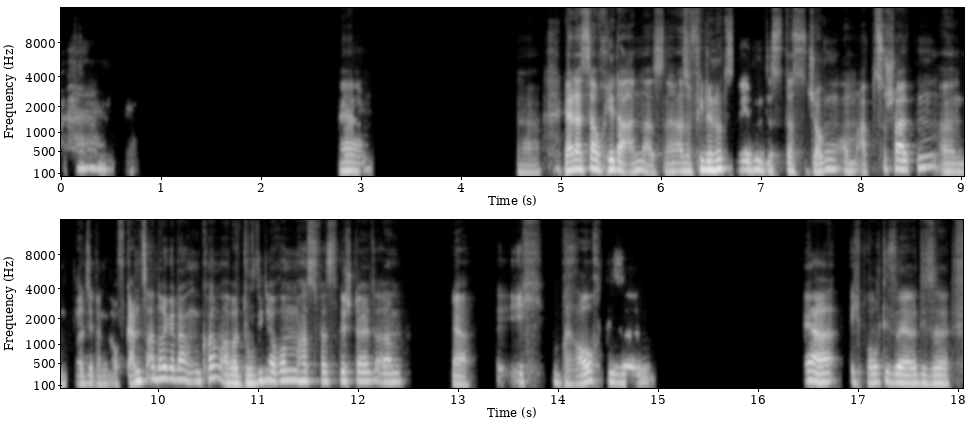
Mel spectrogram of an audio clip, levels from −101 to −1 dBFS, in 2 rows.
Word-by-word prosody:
Ah, 165 Hz, +1 st, -6 dB
okay. 150 Hz, -4 st, -15 dB, 2.1 s
Ja. 135 Hz, +2 st, -2 dB, 1.5 s
Ja. 115 Hz, 0 st, -9 dB, 0.2 s
Ja 135 Hz, -, +7 dB
da 160 Hz, -, +9 dB
ist 155 Hz, -, +1 dB
ja 165 Hz, -, +8 dB
auch 150 Hz, -, +1 dB
jeder 155 Hz, -5 st, +5 dB
anders, 120 Hz, -4 st, -4 dB
ne? 125 Hz, +2 st, -4 dB
Also, 130 Hz, 0 st, 0 dB
viele 150 Hz, +3 st, +6 dB
nutzen 165 Hz, -1 st, +3 dB
eben 150 Hz, 0 st, +1 dB
das 135 Hz, +1 st, -5 dB
das 130 Hz, -2 st, -3 dB
Joggen, 145 Hz, +6 st, 0 dB
um 130 Hz, -2 st, -5 dB
abzuschalten, 165 Hz, +7 st, -1 dB
ähm, 120 Hz, -1 st, -4 dB
weil 125 Hz, -1 st, -5 dB
sie 130 Hz, -, -3 dB
dann 120 Hz, -1 st, -8 dB
auf 110 Hz, -, -11 dB
ganz 160 Hz, +1 st, +2 dB
andere 205 Hz, -1 st, +2 dB
Gedanken 180 Hz, -5 st, 0 dB
kommen, 205 Hz, +5 st, -1 dB
aber 130 Hz, -5 st, +3 dB
du 130 Hz, +1 st, 0 dB
wiederum 170 Hz, +1 st, +1 dB
hast 160 Hz, 0 st, 0 dB
festgestellt, 160 Hz, 0 st, -1 dB
ähm: 145 Hz, +1 st, -2 dB, 0.5 s
„Ja, 120 Hz, -3 st, -2 dB, 0.2 s
i -, -, -12 dB, 0.2 s
ich 140 Hz, -, -9 dB
brauche 135 Hz, +2 st, 0 dB
diese“ 140 Hz, -1 st, -2 dB, 1.5 s
ja, 150 Hz, -2 st, +5 dB
ich 150 Hz, -1 st, -8 dB
brauche 140 Hz, +1 st, -1 dB
diese 140 Hz, -3 st, +3 dB
diese, 130 Hz, -1 st, 0 dB
145 Hz, 155 wpm, -23 LUFS, 130-160 Hz, 2.1 s, da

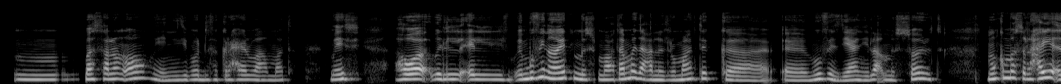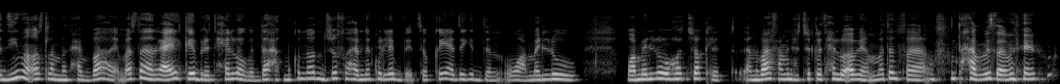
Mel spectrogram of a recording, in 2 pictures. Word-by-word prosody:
إمم 220 Hz, -1 st, -3 dB, 0.3 s
مثلًا 245 Hz, +1 st, 0 dB
آه، 285 Hz, +3 st, 0 dB
يعني 195 Hz, -3 st, -6 dB
دي 210 Hz, -, -4 dB
برضو 210 Hz, 0 st, -4 dB
فكرة 215 Hz, 0 st, -8 dB
حلوة 220 Hz, 0 st, -4 dB
عامةً، 200 Hz, +1 st, -8 dB, 0.4 s
ماشي 245 Hz, +2 st, -2 dB, 0.4 s
هو 240 Hz, +1 st, +6 dB
ال 235 Hz, 0 st, +1 dB
ال 225 Hz, -1 st, -2 dB, 0.2 s
الmovie 315 Hz, +5 st, +2 dB
night 280 Hz, +1 st, +3 dB
مش 230 Hz, -2 st, -2 dB
معتمد 245 Hz, +7 st, +1 dB
على 215 Hz, -4 st, 0 dB
الromantic 240 Hz, +7 st, -2 dB, 0.2 s
آآ 185 Hz, -1 st, -4 dB
movies 240 Hz, -6 st, -1 dB
يعني، 195 Hz, +1 st, -2 dB
لأ 230 Hz, +2 st, -3 dB
مش 205 Hz, -2 st, -7 dB
شرط، 245 Hz, +3 st, -2 dB, 0.5 s
ممكن 265 Hz, +5 st, +1 dB
مسرحية 290 Hz, +1 st, +3 dB
قديمة 245 Hz, +4 st, +2 dB
أصلًا 245 Hz, -2 st, 0 dB
بنحبها، 215 Hz, +1 st, -1 dB
مثلًا 245 Hz, +3 st, +2 dB
العيال 230 Hz, +4 st, +5 dB
كبرت 235 Hz, -6 st, +2 dB
حلوة 250 Hz, +3 st, +1 dB
وبتضحَّك، 210 Hz, +2 st, -3 dB
ممكن 260 Hz, +5 st, -3 dB
نقعد 275 Hz, 0 st, 0 dB
نشوفها 265 Hz, +3 st, -1 dB
وإحنا 225 Hz, -1 st, +1 dB
بناكل 235 Hz, +1 st, -3 dB
لِب، 235 Hz, -2 st, 0 dB
It's 210 Hz, -2 st, -9 dB
Okay 220 Hz, +4 st, -6 dB
عادي 235 Hz, -2 st, -1 dB
جدًا، 205 Hz, -4 st, -6 dB
وأعمل 205 Hz, +2 st, -2 dB
له 220 Hz, -4 st, +1 dB, 0.5 s
وأعمل 230 Hz, +3 st, +4 dB
له 255 Hz, -2 st, +5 dB
hot -, -, -9 dB
chocolate، 255 Hz, -7 st, -4 dB
أنا 210 Hz, 0 st, +1 dB
باعرف 245 Hz, +1 st, +4 dB
أعمل 240 Hz, 0 st, +3 dB
hot -, -, -8 dB
chocolate 240 Hz, -1 st, -2 dB
حلو 240 Hz, -2 st, +2 dB
أوي 230 Hz, 0 st, +4 dB
عامةً، 205 Hz, +3 st, -2 dB, 0.6 s
فمتحمسة 265 Hz, -3 st, +3 dB
أعملها 245 Hz, +2 st, +3 dB
له. 260 Hz, -, -13 dB
230 Hz, 175 wpm, -25 LUFS, 215-255 Hz, 0.6 s, هو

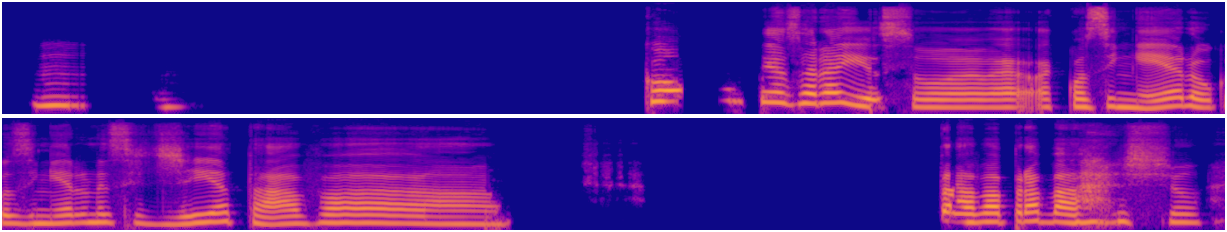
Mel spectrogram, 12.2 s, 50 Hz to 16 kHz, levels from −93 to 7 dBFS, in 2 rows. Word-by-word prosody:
Hum. 260 Hz, 0 st, -3 dB, 0.3 s
Uhum. 215 Hz, 0 st, -16 dB, 2.3 s
Com 375 Hz, 0 st, +6 dB, 0.2 s
certeza, 345 Hz, -4 st, -2 dB
era 330 Hz, +1 st, +4 dB
isso. 225 Hz, -5 st, -1 dB
Ah, 210 Hz, 0 st, -1 dB
a -, -, -3 dB
cozinheira 220 Hz, +1 st, 0 dB
ou 205 Hz, -, -3 dB
cozinheiro, 215 Hz, +1 st, -3 dB
nesse 235 Hz, -2 st, -5 dB
dia 200 Hz, +7 st, -2 dB
estava 210 Hz, -2 st, 0 dB, 2.3 s
estava 250 Hz, -1 st, +5 dB
para 260 Hz, +2 st, +3 dB
baixo. 240 Hz, 0 st, 0 dB
225 Hz, 85 wpm, -22 LUFS, 210-250 Hz, 2.3 s, Com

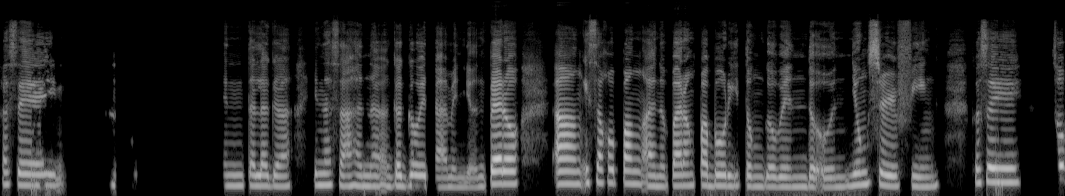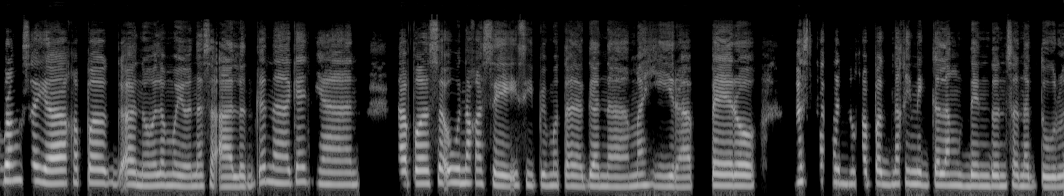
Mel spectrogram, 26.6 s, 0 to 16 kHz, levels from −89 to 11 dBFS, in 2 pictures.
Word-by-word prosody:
kasi 220 Hz, -2 st, -1 dB, 0.4 s
mm. -, -, -44 dB, 1.9 s
And, 200 Hz, 0 st, -4 dB
talaga, 195 Hz, -1 st, -1 dB, 0.3 s
inasahan 205 Hz, -2 st, -1 dB
na 190 Hz, 0 st, -3 dB
gagawin 195 Hz, 0 st, +1 dB
namin 175 Hz, 0 st, -5 dB
yun 175 Hz, +1 st, -7 dB
pero 235 Hz, 0 st, +8 dB, 0.4 s
ang 235 Hz, 0 st, +5 dB
isa 255 Hz, 0 st, -1 dB
ko 250 Hz, -1 st, -1 dB
pang 240 Hz, -1 st, +2 dB
ano, 190 Hz, -1 st, -1 dB
parang 205 Hz, 0 st, +1 dB
paboritong 195 Hz, -2 st, 0 dB
gawin 180 Hz, 0 st, -2 dB
doon, 180 Hz, +2 st, -3 dB
yung 215 Hz, +2 st, +2 dB
surfing. 195 Hz, -3 st, -1 dB, 0.4 s
Kasi 260 Hz, 0 st, +3 dB, 0.4 s
sobrang 295 Hz, +2 st, +4 dB
saya 245 Hz, -4 st, +5 dB
kapag 255 Hz, -2 st, 0 dB, 0.2 s
ano, 205 Hz, -3 st, 0 dB
alam 205 Hz, 0 st, -1 dB
mo -, -, -1 dB
yun, 190 Hz, 0 st, -1 dB
nasa 195 Hz, 0 st, -3 dB
alon 185 Hz, +1 st, -1 dB
ka 265 Hz, +2 st, -2 dB
na, 255 Hz, -2 st, 0 dB
ganiyan. 230 Hz, -5 st, -3 dB, 0.5 s
Tapos 240 Hz, +2 st, +3 dB
sa 255 Hz, -, +3 dB
una 255 Hz, -1 st, +2 dB
kasi 220 Hz, -5 st, 0 dB
isipin 210 Hz, -1 st, -5 dB
mo -, -, -3 dB
talaga 195 Hz, 0 st, -2 dB
na 185 Hz, -1 st, -3 dB
mahirap 190 Hz, -3 st, -3 dB, 0.2 s
pero 200 Hz, -1 st, +3 dB, 0.5 s
basta 275 Hz, +2 st, -3 dB, 0.2 s
ano 230 Hz, -2 st, -3 dB
kapag 235 Hz, 0 st, -2 dB
nakinig 230 Hz, -2 st, -2 dB
ka 220 Hz, -, 0 dB
lang 210 Hz, -2 st, -1 dB
din 195 Hz, -1 st, 0 dB
dun 195 Hz, 0 st, 0 dB
sa 205 Hz, -1 st, -4 dB
nagturo 185 Hz, -1 st, 0 dB
205 Hz, 120 wpm, -23 LUFS, 195-235 Hz, 1.9 s, pero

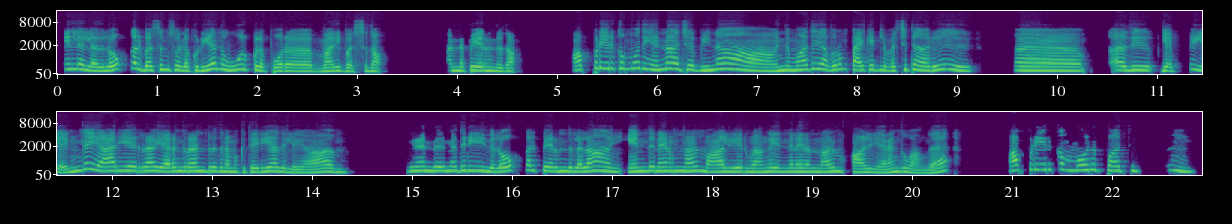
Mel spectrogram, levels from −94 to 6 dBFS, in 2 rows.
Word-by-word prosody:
இல்ல, 305 Hz, 0 st, -2 dB
இல்ல. 235 Hz, -5 st, +1 dB
அது 205 Hz, -, +1 dB
லோக்கல் 295 Hz, +2 st, 0 dB
பஸ்ன்னு 255 Hz, +1 st, 0 dB
சொல்லக்கூடிய 225 Hz, +3 st, +2 dB
அந்த 295 Hz, -3 st, -1 dB
ஊருக்குள்ள 270 Hz, -5 st, +1 dB
போற 195 Hz, +1 st, +3 dB, 0.4 s
மாரி 190 Hz, +3 st, +3 dB
பஸ் 185 Hz, +2 st, -3 dB
தான். 180 Hz, -, -2 dB, 0.7 s
அந்த 215 Hz, 0 st, +1 dB
பேருந்துதான். 210 Hz, -5 st, +1 dB, 0.6 s
அப்படி 360 Hz, -1 st, -1 dB
இருக்கும்போது 345 Hz, 0 st, -1 dB
என்ன 275 Hz, +5 st, 0 dB
ஆச்சு 275 Hz, -4 st, -1 dB
அப்டின்னா 250 Hz, +6 st, +1 dB, 0.5 s
இந்த 240 Hz, +2 st, +3 dB
மாதிரி 280 Hz, +5 st, +1 dB
அவரும் 270 Hz, +4 st, -2 dB
பாக்கெட்ல 245 Hz, -1 st, 0 dB
வச்சுட்டாரு. 245 Hz, 0 st, +1 dB, 0.8 s
அ -, -, +2 dB, 1.0 s
அது 240 Hz, +1 st, +1 dB, 0.3 s
எப்ப, 205 Hz, -, -15 dB, 0.2 s
எங்க 245 Hz, -, 0 dB
யார் 255 Hz, +1 st, +3 dB
ஏர்றா 250 Hz, 0 st, +1 dB, 0.2 s
எறங்குறான்றது 240 Hz, 0 st, +1 dB
நமக்கு 210 Hz, -1 st, -2 dB
தெரியாது 230 Hz, +2 st, 0 dB
இல்லையா? 170 Hz, -1 st, -1 dB, 1.0 s
இ -, -, 0 dB
இந்த 255 Hz, 0 st, +1 dB
மாதிரி 270 Hz, +1 st, -1 dB
இந்த 215 Hz, -2 st, +1 dB
லோக்கல் 285 Hz, +3 st, -2 dB
பேருந்துலலாம் 235 Hz, +1 st, +2 dB, 0.3 s
எந்த 235 Hz, +2 st, +1 dB
நேரம்னாலும் 250 Hz, 0 st, +1 dB
ஆள் 215 Hz, +1 st, +1 dB
ஏறுவாங்க, 205 Hz, 0 st, 0 dB
எந்த 210 Hz, +1 st, -2 dB
நேரம்னாலும் 210 Hz, +1 st, 0 dB, 0.2 s
ஆள் 190 Hz, +1 st, 0 dB
இறங்குவாங்க. 180 Hz, -6 st, -1 dB, 0.9 s
அப்படி 335 Hz, +3 st, -5 dB
இருக்கும்போது 315 Hz, -2 st, -2 dB, 0.2 s
பார்த் 265 Hz, 0 st, -2 dB, 0.4 s
ம். 235 Hz, -4 st, -1 dB
240 Hz, 135 wpm, -19 LUFS, 215-270 Hz, 1.0 s, போற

